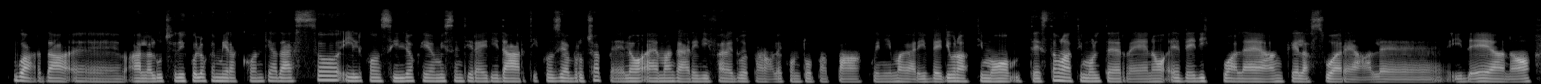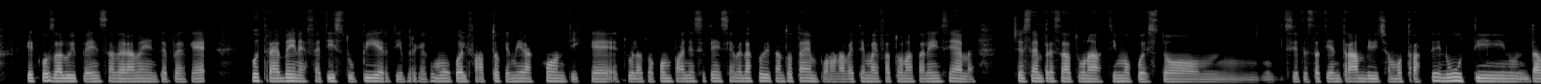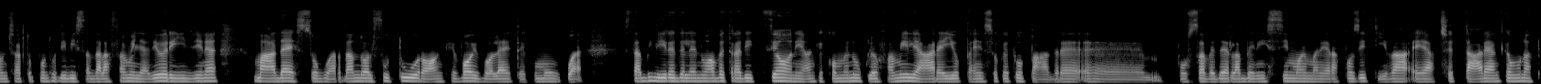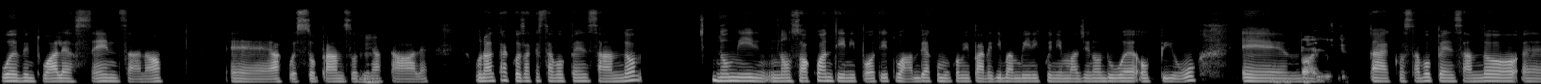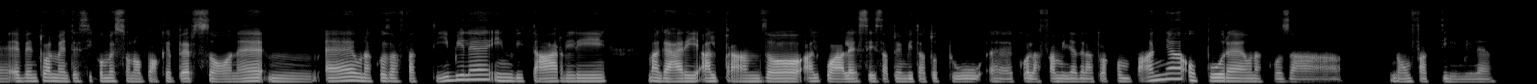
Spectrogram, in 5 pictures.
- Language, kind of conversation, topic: Italian, advice, Come posso rispettare le tradizioni di famiglia mantenendo la mia indipendenza personale?
- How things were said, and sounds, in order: none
